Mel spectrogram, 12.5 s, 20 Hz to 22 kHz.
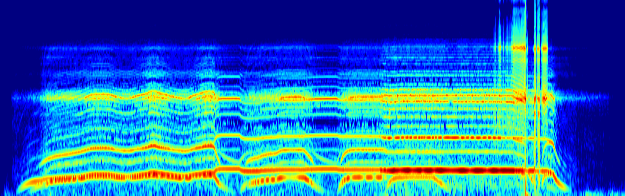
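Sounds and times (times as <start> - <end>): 
quadcopter rotors running at various RPMs through a contact mic: 0.4 - 8.9, 9.7 - 11.4
scraping on contact microphone: 9.9 - 11.0.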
